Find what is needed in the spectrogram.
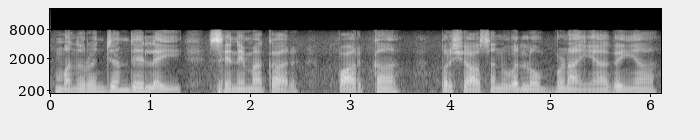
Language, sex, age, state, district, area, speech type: Punjabi, male, 18-30, Punjab, Mohali, urban, spontaneous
